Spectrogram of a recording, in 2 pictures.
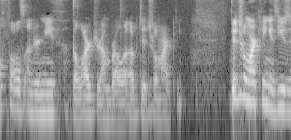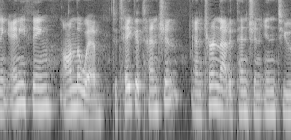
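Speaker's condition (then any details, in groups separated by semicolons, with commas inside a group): No condition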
